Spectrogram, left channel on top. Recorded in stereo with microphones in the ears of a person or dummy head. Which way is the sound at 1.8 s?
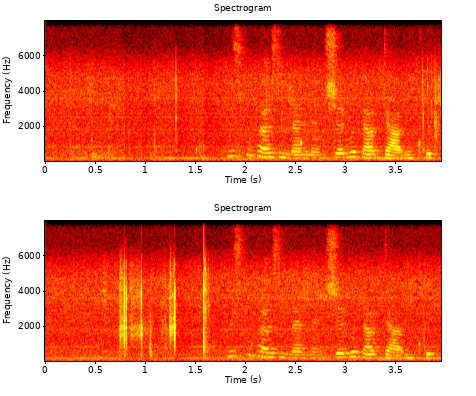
35° left (ahead or behind).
